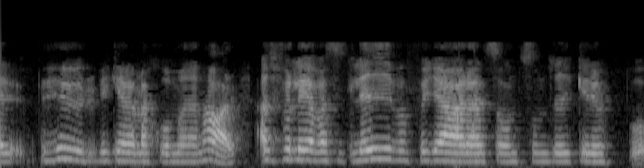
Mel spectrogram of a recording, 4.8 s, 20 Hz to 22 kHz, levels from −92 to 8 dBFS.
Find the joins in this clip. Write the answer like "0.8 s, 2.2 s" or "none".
1.9 s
